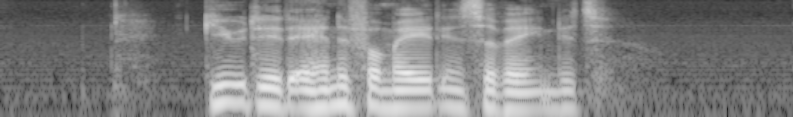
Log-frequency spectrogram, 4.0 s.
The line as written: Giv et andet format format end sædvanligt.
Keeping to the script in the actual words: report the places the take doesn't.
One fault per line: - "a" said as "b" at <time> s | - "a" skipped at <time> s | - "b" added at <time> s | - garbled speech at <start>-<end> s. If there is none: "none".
- "det" added at 1.2 s
- "format" skipped at 2.2 s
